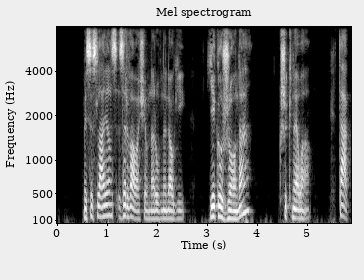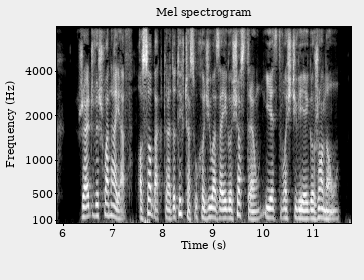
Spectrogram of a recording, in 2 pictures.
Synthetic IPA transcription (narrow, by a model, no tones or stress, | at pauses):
mɘsɘslajɔnszɛɾvawaɕɛnaɾuvnɛnɔɡʲi | jɛɡɔʐɔna | kʂɘknɛwa̰ | t̪ak | ʐɛt͡ʂvɘʂwanaja̰fʔɔsɔba̰kt̪uɾad̪ɔt̪ɘxt͡ʂasuxɔd͡ʑiwazajɛɡɔɕɔst̪ɾɛw̃ijɛst̪vwaɕt͡ɕivʲjɛjɛɡɔʐɔnɔ̰̃w̃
